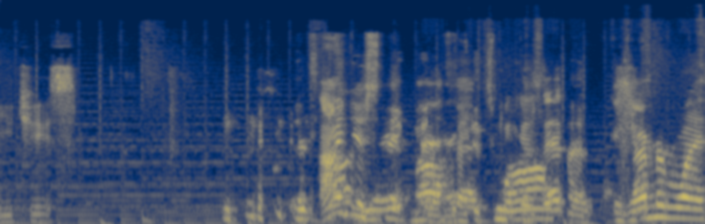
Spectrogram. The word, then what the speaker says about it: Mafex: Because I keep getting it's not Mafex, it's Mafex. It's not Mafex, sir. There's no hyphen. It's Mafex. Okay, Mafex. Wrong, no matter how you pronounce it. The people at Mafex say Mafex.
